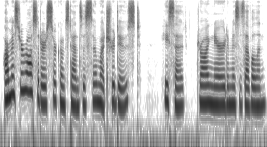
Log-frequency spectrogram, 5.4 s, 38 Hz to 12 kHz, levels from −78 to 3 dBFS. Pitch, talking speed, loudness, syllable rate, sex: 220 Hz, 155 wpm, -18 LUFS, 5.4 syllables/s, female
